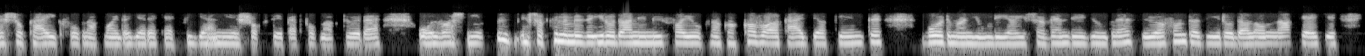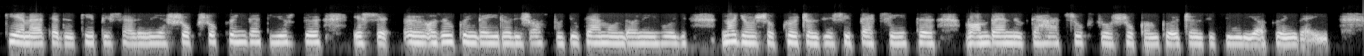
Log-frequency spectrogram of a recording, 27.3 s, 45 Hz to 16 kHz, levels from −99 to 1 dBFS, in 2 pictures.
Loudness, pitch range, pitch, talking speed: -16 LUFS, 170-180 Hz, 175 Hz, 125 wpm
